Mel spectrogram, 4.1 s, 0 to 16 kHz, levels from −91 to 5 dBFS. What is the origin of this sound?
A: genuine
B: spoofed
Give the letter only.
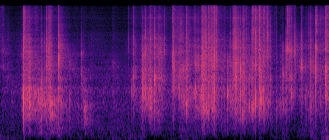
B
